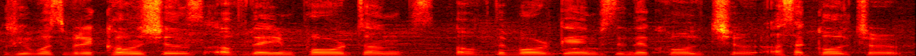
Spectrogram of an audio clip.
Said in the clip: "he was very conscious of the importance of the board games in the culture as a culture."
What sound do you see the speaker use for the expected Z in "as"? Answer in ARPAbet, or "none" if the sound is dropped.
S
